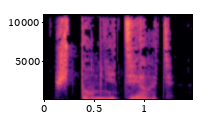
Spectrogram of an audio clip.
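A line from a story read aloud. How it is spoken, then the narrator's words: Lost, bewildered whisper. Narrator (Russian): прошептал он потерянно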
